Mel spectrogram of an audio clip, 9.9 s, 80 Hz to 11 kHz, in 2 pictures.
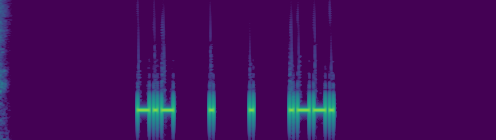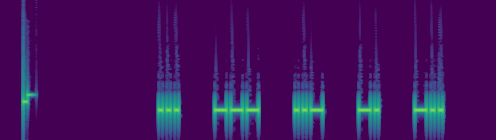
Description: Morse code, heard as a keyed tone, about 30 wpm, spaced as for 17 wpm, 690 Hz. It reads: KEEP SOUND
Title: 3x Character Spacing - Top 300 Words - 30wpm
